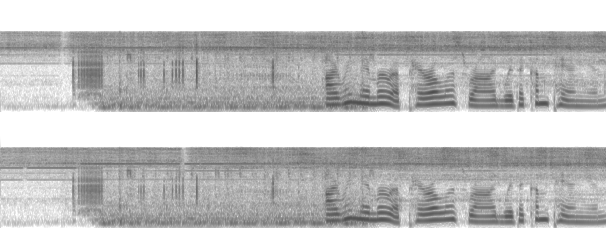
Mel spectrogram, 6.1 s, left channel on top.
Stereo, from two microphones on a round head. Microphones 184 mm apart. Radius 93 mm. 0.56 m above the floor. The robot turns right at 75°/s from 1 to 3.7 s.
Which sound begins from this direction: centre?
A woman speaking, at 3.2 s.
